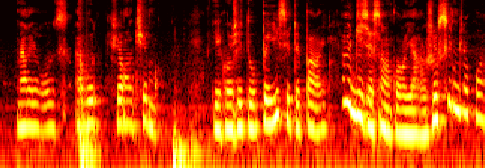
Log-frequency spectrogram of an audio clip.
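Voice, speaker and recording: At a moderate pace, a woman with a medium pitch speaks over noticeable background noise. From French Guiana, Saint-Laurent-du-Maroni. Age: 70s. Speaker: retired emigrant interviewee. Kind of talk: personal testimony interview.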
